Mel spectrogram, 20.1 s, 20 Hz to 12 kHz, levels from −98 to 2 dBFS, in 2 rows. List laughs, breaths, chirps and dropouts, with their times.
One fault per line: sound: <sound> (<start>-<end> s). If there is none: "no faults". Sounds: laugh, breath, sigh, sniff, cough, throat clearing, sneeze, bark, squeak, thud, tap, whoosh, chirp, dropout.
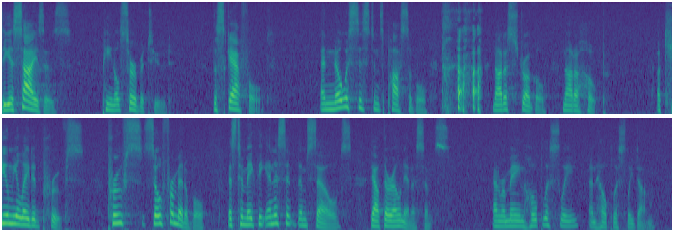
sound: laugh (6.6-7.2 s)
